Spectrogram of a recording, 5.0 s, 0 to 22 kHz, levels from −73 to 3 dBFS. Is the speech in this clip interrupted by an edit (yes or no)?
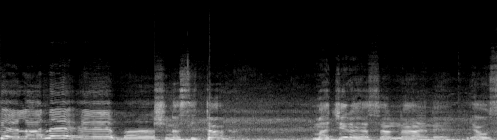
yes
